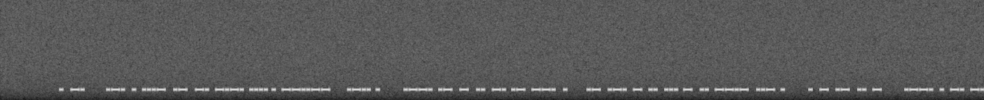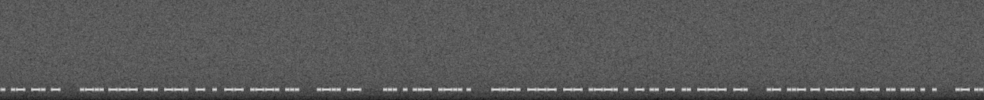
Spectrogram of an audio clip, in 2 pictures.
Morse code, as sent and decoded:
. -. / .-. . ...- .- -. -.-. .... . --..-- / .-.. . / .--. .- - .. -. .- --. . / .- .-. - .. ... - .. --.- ..- . / . - .- .. - / .--. . -. -.. .- -. - / .-.. --- -. --. - . -- .--. ... / .-.. .- / ... . ..- .-.. . / -.-. --- -- .--. . - .. - .. --- -. / .- ..- - --- .-. .. ... . . / …
EN REVANCHE, LE PATINAGE ARTISTIQUE ETAIT PENDANT LONGTEMPS LA SEULE COMPETITION AUTORISEE …

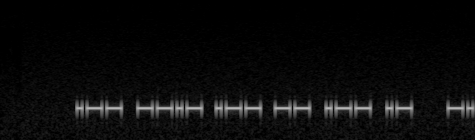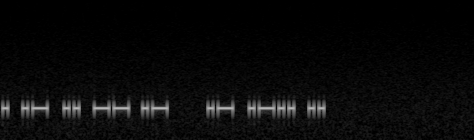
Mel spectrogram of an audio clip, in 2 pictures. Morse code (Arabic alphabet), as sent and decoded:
.-- --.- .-- -- .-- .- / -.. .- .. -- .- / .- .-.. ..
وقوموا دايما الي

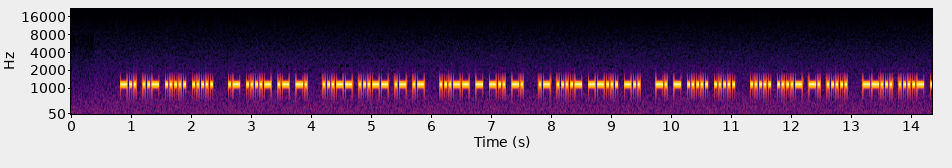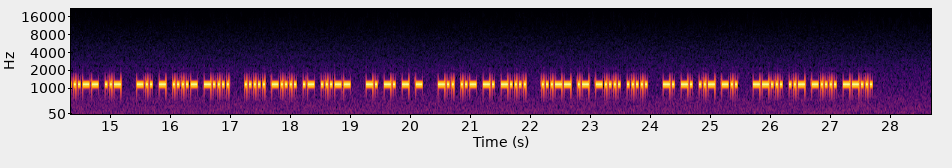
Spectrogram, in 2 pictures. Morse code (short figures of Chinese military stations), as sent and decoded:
-.. ..- ..... ..... / .- ....- .- -. / ...-- ...-- .- .- / ...-- - -.. -. / .- ....- --... -.. / -. - ..... ..... / ..... ....- -. ..... / --... ....- ...-- ..- / -.. - ....- -.... / ..... -.... .- ...-- / -. -. - - / -.. ..- -. -.... / ...-- .- -.... ..... / -. -. ..- -.. / --... ..- -.... --...
8255 1419 3311 3089 1478 9055 5495 7432 8046 5613 9900 8296 3165 9928 7267

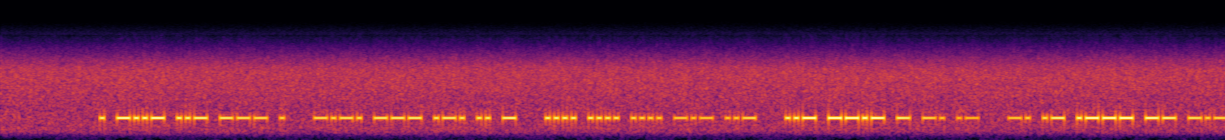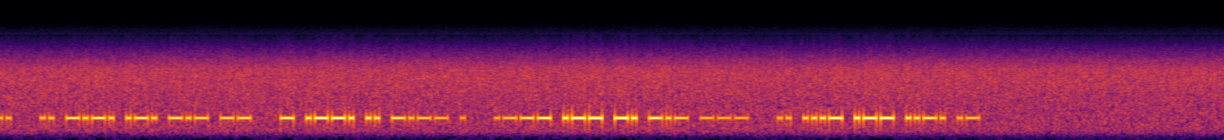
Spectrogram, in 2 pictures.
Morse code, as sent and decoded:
. -..- ..- --- . / -.-. --- .-. .. - / .... .... .... -.- ..- / ..- --.- - -. .- / -. .- .--- -- -.-. / .. -.-. .-. -.- -- / - .--. .. -.-- . / .--- .-- -. -.- --- / .. ...- .-- ..-. .-
EXUOE CORIT HHHKU UQTNA NAJMC ICRKM TPIYE JWNKO IVWFA

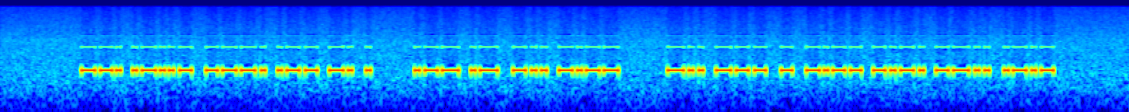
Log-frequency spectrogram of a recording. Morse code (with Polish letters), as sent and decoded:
--. .-..- ---. .-- -. . / .-- .- -.. -.-- / -.. --- - -.-- -.-. --.. .-.-
GŁÓWNE WADY DOTYCZĄ

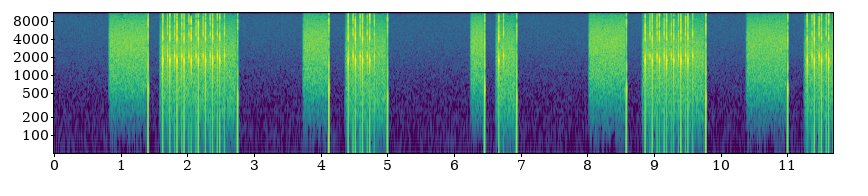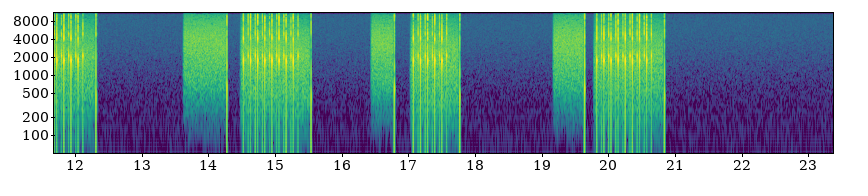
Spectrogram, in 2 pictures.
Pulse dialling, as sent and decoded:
9 / 4 / 1 / 7 / 8 / 8 / 5 / 8
9 4 1 7 8 8 5 8

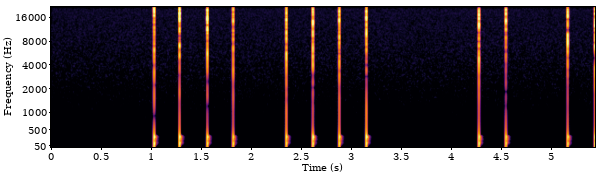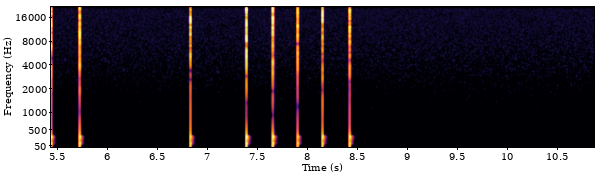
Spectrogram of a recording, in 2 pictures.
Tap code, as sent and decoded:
4-4 2-3 1-5
THE

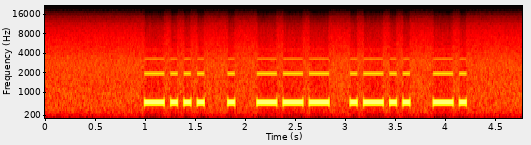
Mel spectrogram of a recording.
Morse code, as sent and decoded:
-... . --- .-.. -.
BEOLN

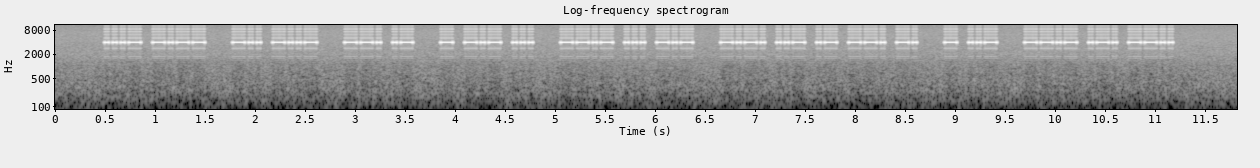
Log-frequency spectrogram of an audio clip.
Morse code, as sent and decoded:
...- -.-- / -.. -..- / --. .- / - -.- ... / --.- ... -.- / -.-. ..- .- --. -. / - ..- / --.- .-. --..
VY DX GA TKS QSK CUAGN TU QRZ

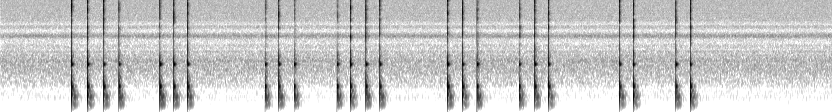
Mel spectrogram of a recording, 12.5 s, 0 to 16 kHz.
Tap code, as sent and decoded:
4-3 3-4 3-3 2-2
SONG

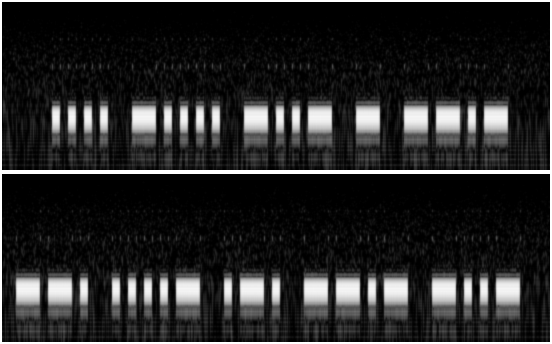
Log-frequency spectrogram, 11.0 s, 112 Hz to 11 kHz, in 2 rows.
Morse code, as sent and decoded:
.... -.... -..- - --.- / --. ....- .-. --.- -..-
H6XTQ G4RQX

